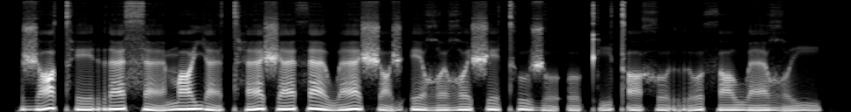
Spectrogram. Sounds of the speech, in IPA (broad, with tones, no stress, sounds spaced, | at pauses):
ʒ ɒ˧˥˧ tʰ e˧ r æ˦˥ s æ˧˩˧ m ɒ˦˥ j æ˧˩˧ tʰ æ˧˥˧ ʃ æ˦˥ θ æ˥˨ w æ˧˥˧ ʃ ɒ˧˩˧ ʒ ʔ e˥˨ ʁʷ e˧ ʁʷ e˥˨ ʃ e˥˨ tʰ u˥˨ ʒ o˧˩˧ ʔ o˧˩ kʼ i˧˥˧ tʼ ɒ˥˨ x o˥˨ r o˧˥˧ θ ɒ˦˥ w æ˦˥ ʁʷ i˧˥˧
